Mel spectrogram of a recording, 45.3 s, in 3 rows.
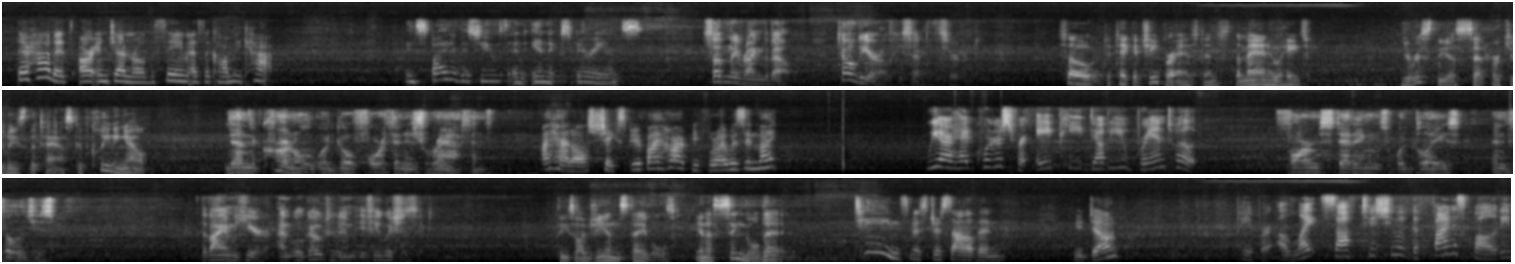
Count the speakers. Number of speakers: eight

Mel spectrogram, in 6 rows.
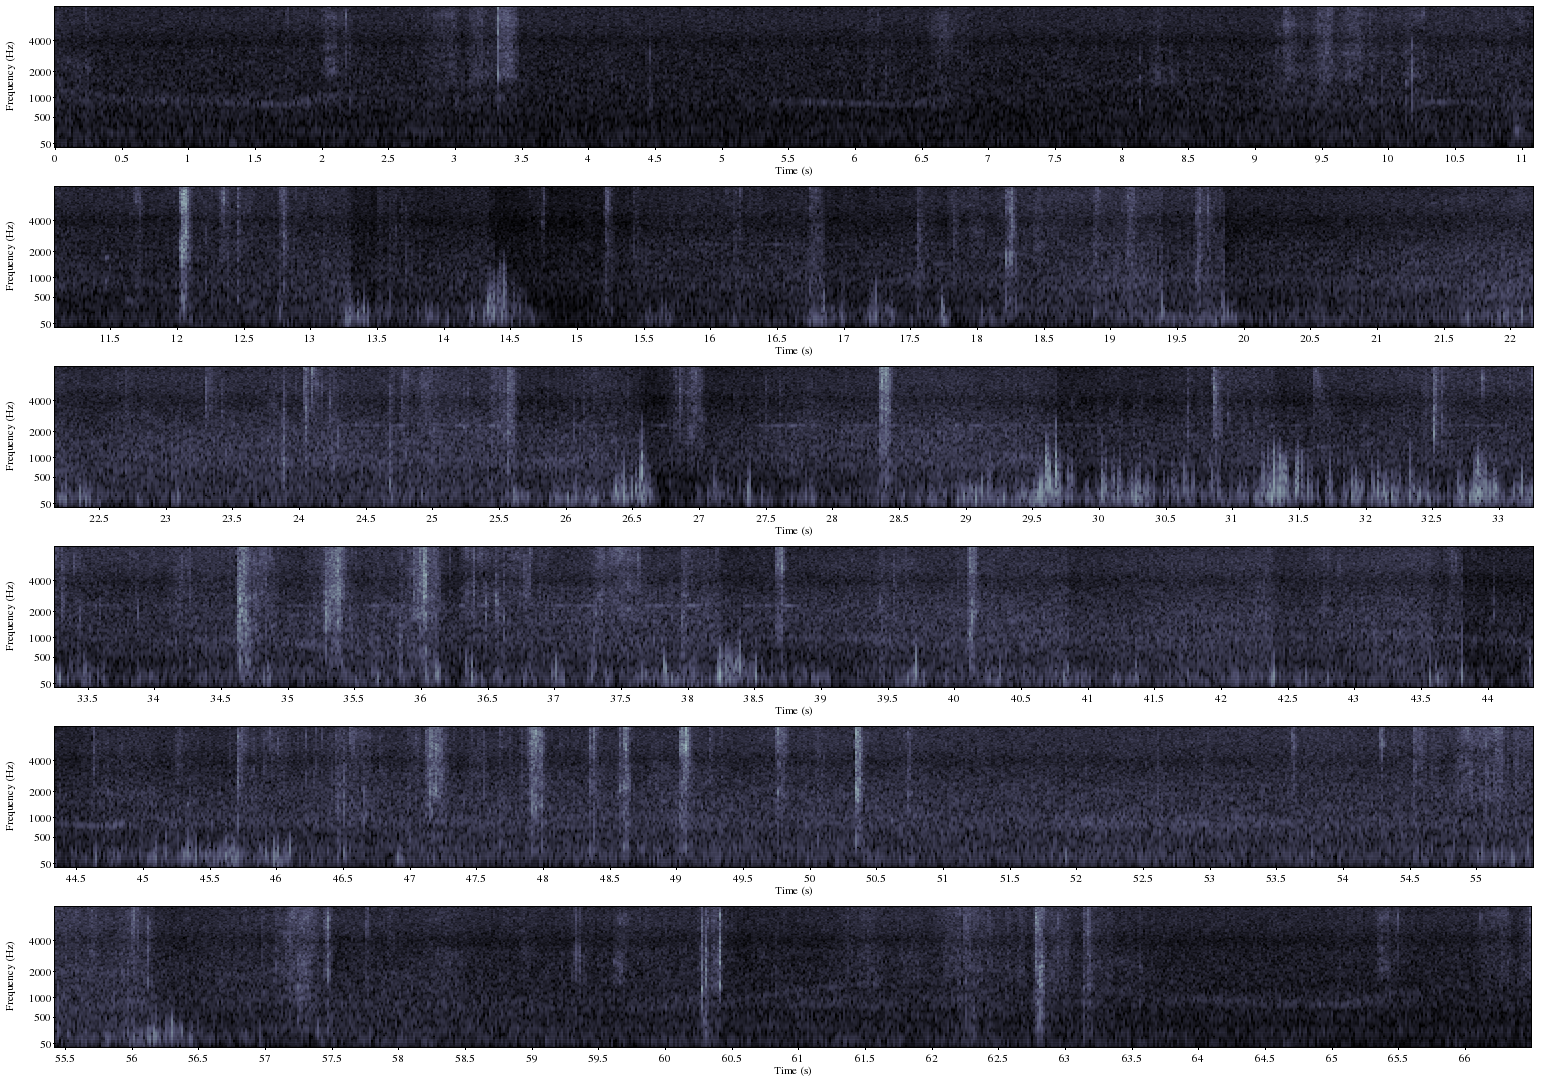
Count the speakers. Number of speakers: zero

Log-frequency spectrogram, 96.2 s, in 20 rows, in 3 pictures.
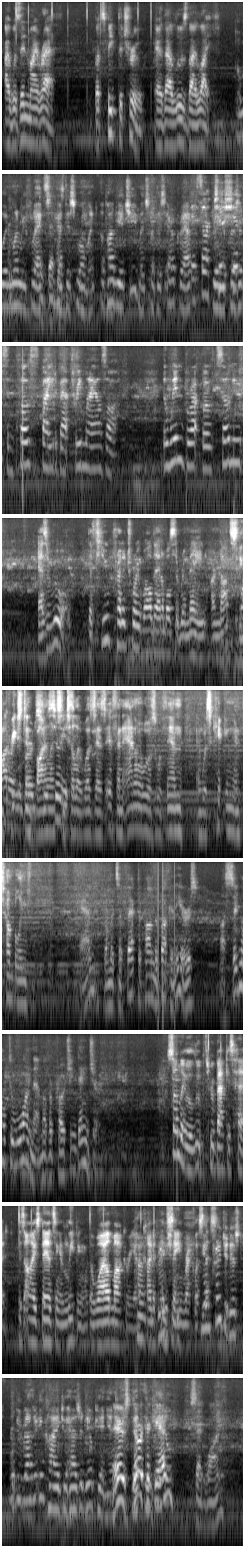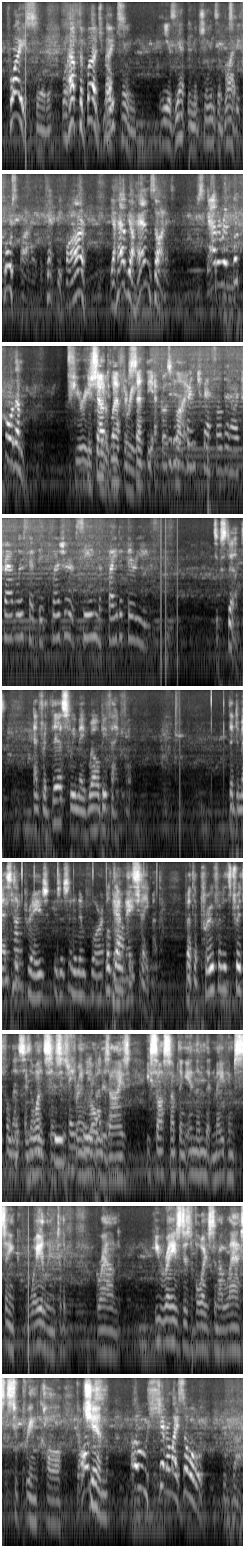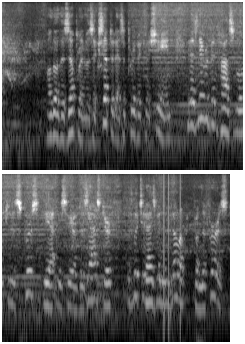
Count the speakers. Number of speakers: seven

